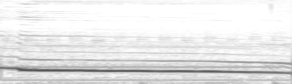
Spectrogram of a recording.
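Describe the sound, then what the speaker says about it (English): A single dog howls in one long, steady, gradually falling wail, clear and close, with no other sounds around it. "I heard a dog howling,"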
